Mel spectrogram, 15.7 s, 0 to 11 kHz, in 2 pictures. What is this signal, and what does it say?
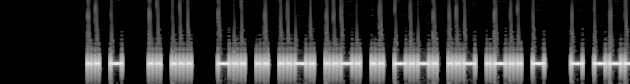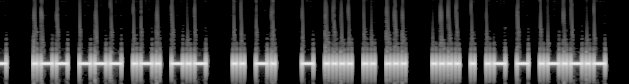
Morse code, heard as a keyed tone, about 25 wpm, 700 Hz. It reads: IT IS DIFFICULT TO WORK IN THIS HEAT.
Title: Sentences from Top 1000 Words - Review Part 3 - 25wpm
